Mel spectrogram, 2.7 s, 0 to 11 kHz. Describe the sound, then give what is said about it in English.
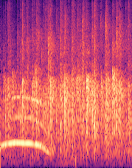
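Audience applause for a guest: a dense, steady wash of many hands clapping that holds at an even level for the whole clip. “First of all, everybody, let's show our appreciation to Daniel for staying up until 3:30 in the morning local time.”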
